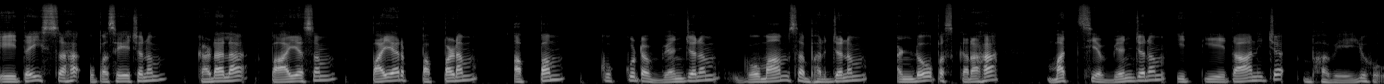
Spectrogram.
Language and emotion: Sanskrit, neutral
